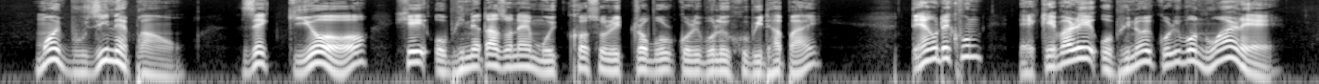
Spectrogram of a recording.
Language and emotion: Assamese, disgusted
